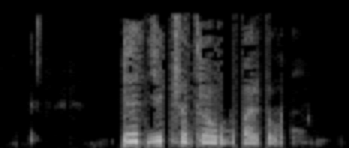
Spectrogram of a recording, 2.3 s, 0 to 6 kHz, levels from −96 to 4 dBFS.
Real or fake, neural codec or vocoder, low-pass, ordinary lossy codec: fake; codec, 16 kHz, 16 kbps, FreqCodec, smaller model; 5.4 kHz; MP3, 24 kbps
